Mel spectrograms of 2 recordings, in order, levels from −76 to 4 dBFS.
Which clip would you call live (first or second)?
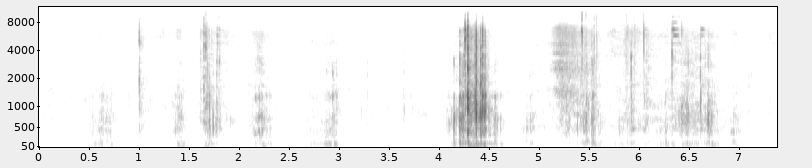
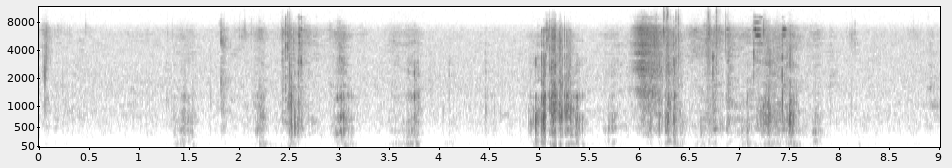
second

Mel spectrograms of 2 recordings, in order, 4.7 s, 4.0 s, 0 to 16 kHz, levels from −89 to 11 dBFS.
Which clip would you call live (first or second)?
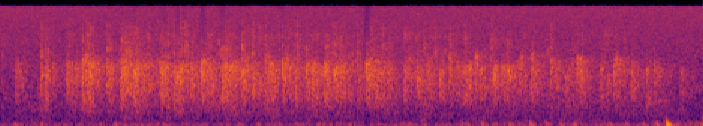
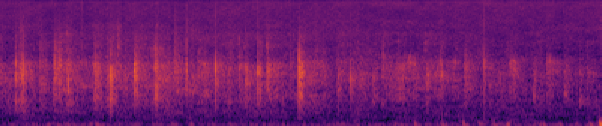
first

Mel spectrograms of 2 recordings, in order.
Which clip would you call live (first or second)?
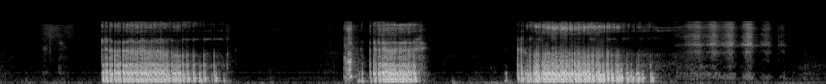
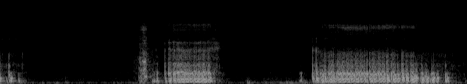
second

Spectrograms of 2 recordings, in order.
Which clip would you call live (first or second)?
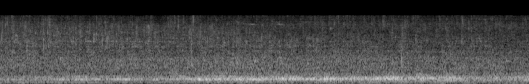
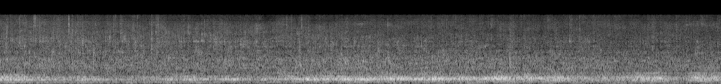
first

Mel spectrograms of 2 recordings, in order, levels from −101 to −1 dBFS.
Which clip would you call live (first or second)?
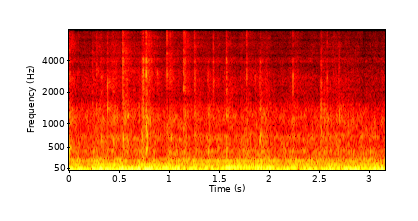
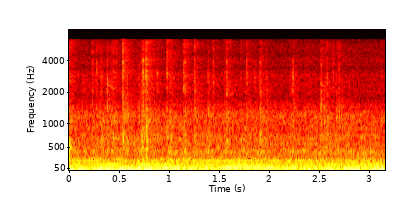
second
